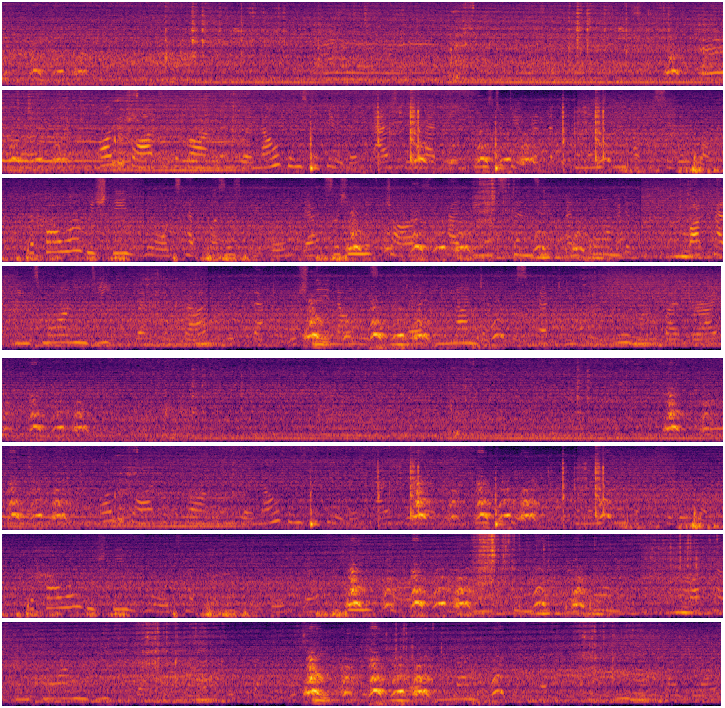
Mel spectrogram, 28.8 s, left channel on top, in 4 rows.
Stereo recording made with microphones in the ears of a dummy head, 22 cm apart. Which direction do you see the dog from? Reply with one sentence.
You can hear the dog on the right.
